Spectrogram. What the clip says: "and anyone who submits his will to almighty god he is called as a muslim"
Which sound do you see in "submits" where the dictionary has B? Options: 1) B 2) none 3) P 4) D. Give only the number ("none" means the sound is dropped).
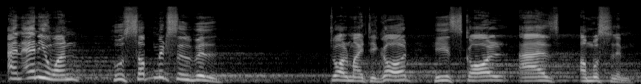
1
